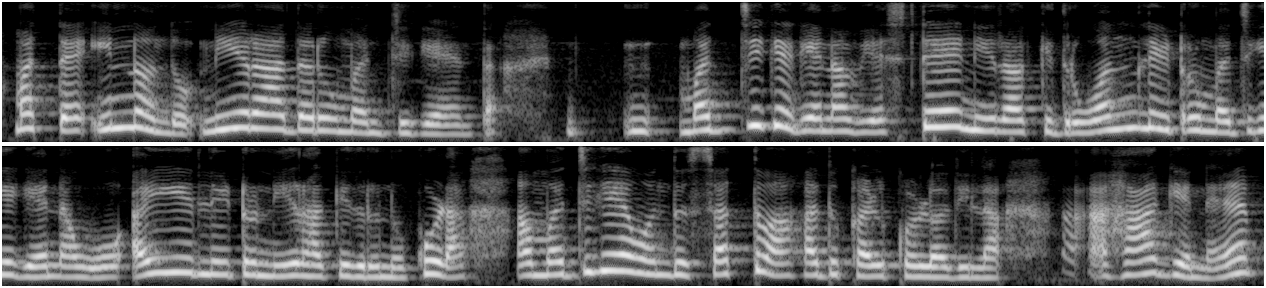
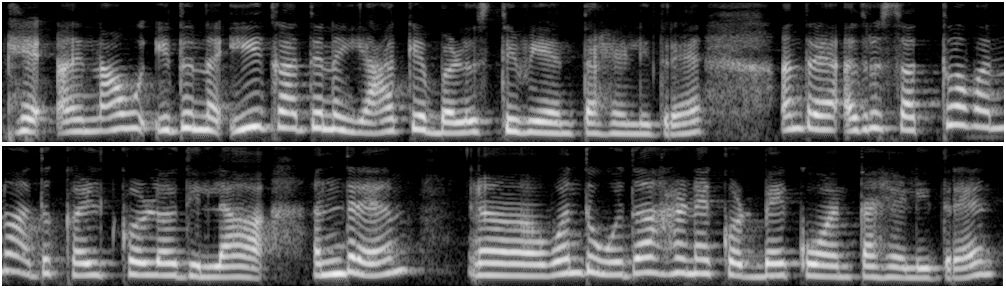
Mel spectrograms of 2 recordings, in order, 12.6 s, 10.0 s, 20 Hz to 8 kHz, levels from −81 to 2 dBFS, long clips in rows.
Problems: none marked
